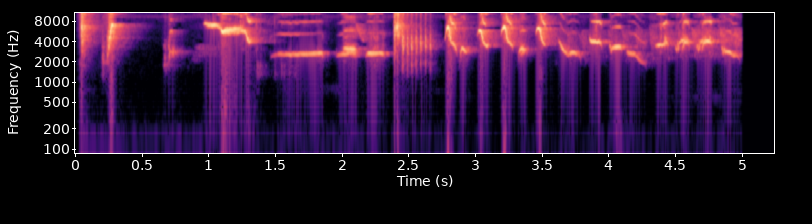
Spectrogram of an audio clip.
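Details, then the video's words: Local Tledekan gunung (hill blue flycatcher) singing a full, rolling song used to provoke other birds to sing. High whistled and chattering notes slide up and down in quick, varied phrases, opening with sharp clicks, then a fast run of bright repeated notes. "SUARA TLEDEKAN GUNUNG FULL GACOR"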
